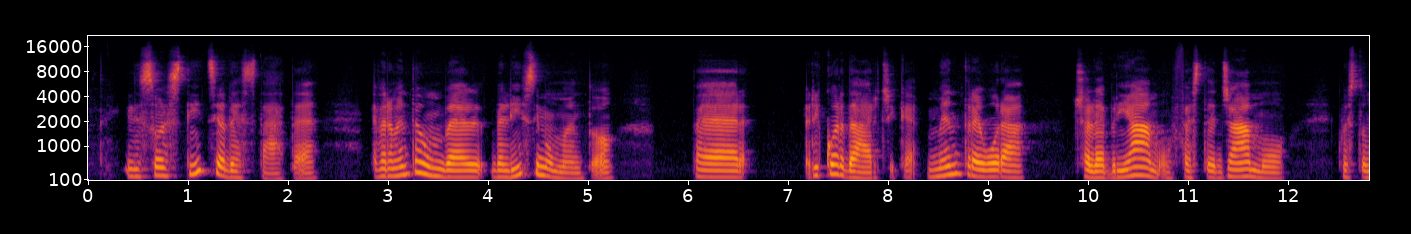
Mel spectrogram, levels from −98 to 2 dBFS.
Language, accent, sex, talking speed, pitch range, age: Italian, native, female, 80 wpm, 155-195 Hz, 20-39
